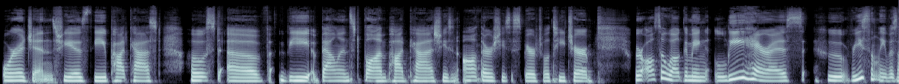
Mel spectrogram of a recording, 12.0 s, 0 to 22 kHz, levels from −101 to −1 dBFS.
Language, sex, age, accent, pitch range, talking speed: English, female, 20-39, American, 165-205 Hz, 130 wpm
